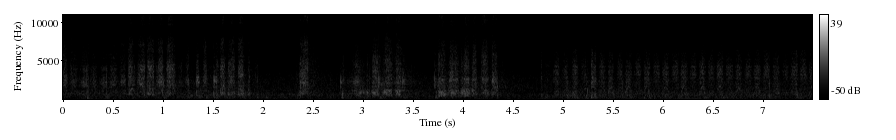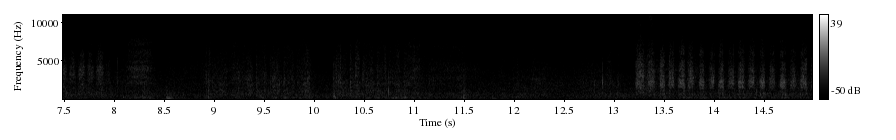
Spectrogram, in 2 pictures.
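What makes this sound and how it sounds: Fingers scrub a small white sanding pad back and forth over the metal frets near the headstock of a solid wooden guitar neck with a dark fretboard. The result is bright, raspy scratching in loud bursts at the start and end, with a quieter, steady rubbing in between.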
